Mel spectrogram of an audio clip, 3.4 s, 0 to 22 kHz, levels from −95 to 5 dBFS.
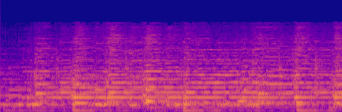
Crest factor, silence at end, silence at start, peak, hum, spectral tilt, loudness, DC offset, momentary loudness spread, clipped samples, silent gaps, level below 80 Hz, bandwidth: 18 dB; 0 s; 0 s; -12 dBFS; none; -5 dB/octave; -30 LUFS; under 0.1%; 4 LU; under 0.1%; none; -50 dBFS; 10 kHz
